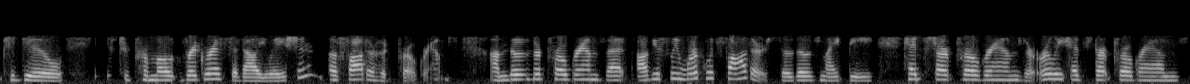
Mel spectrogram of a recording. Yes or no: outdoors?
no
